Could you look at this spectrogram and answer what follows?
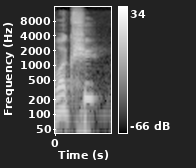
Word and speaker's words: Wakfu: Mais ça s'écrit pareil, c'est FU. Ouais. Donc les gens, ils pourraient dire Wakfu. Oui. Dans la même logique. Mais les gens ne disent pas Wakfu.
